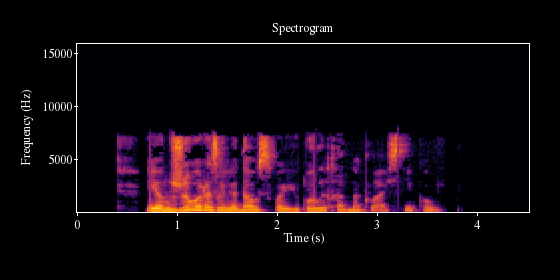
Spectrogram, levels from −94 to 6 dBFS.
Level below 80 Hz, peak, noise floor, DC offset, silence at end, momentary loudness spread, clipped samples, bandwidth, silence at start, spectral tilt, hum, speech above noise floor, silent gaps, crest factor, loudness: -52 dBFS; -2 dBFS; under -90 dBFS; under 0.1%; 0.9 s; 17 LU; under 0.1%; 7.8 kHz; 0.7 s; -4 dB/octave; none; over 72 dB; none; 18 dB; -18 LUFS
